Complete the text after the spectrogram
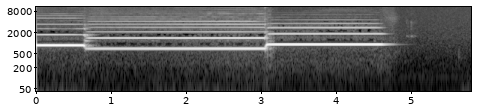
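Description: A clarinet plays three long, steady notes, the last one rising higher.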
